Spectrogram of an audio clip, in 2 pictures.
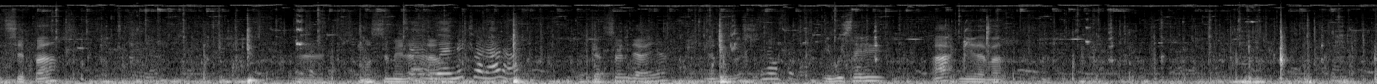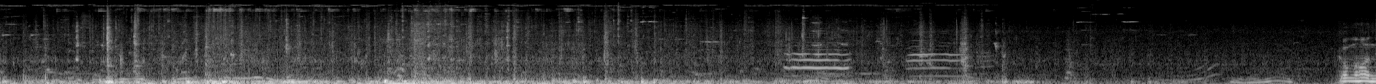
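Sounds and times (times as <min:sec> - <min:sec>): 
horse hooves clip-clopping: 0:00.0 - 0:27.5
low continuous rumble: 0:00.0 - 0:27.5
speech: 0:00.2 - 0:00.8, 0:03.0 - 0:10.2, 0:27.2 - 0:27.5
tonal harmonic sound: 0:25.3 - 0:27.5.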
